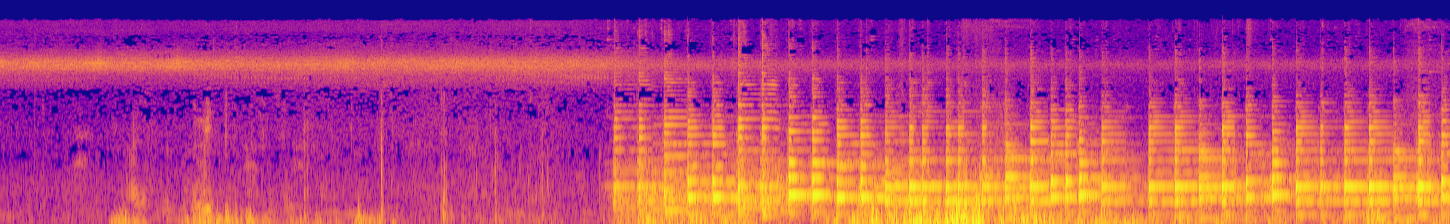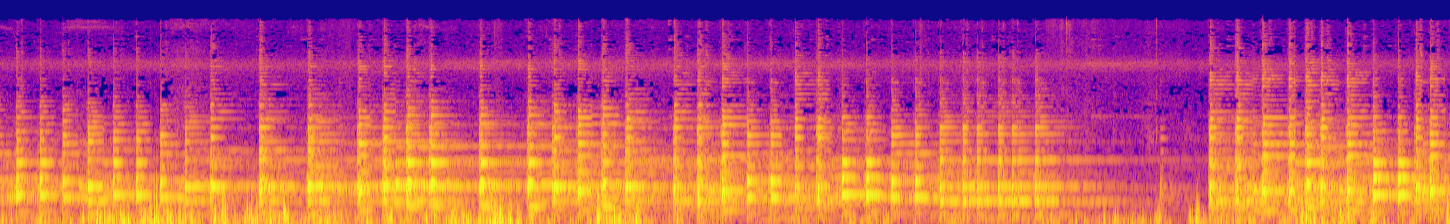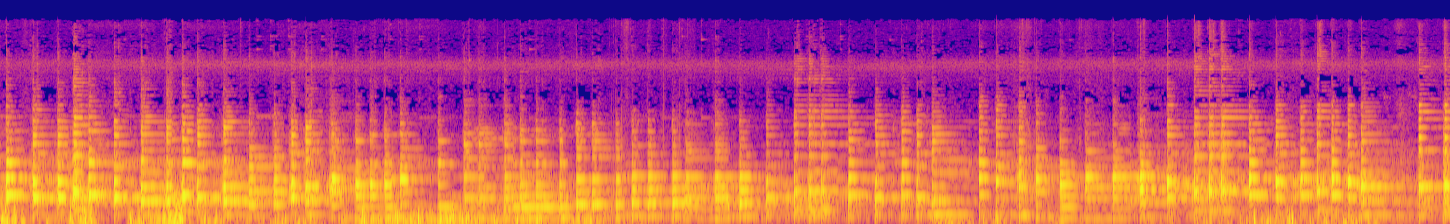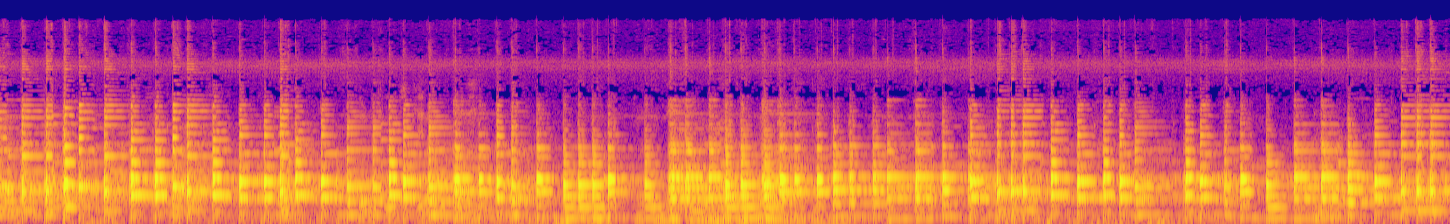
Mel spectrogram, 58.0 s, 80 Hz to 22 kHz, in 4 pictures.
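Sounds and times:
plucked rubab melody: 6.0s - 58.0s.

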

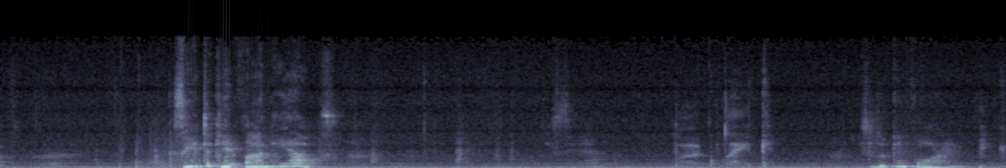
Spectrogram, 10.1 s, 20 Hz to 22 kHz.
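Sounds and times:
faint whispering: 5.4s - 6.2s, 6.8s - 7.8s.

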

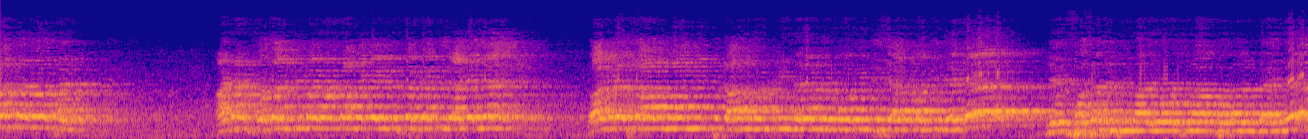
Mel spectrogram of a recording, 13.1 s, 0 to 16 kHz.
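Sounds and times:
man chanting drawn-out calls: 2.2s - 13.0s.

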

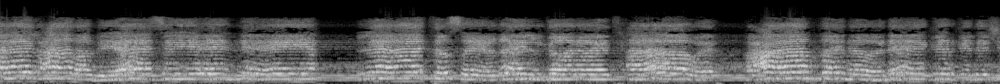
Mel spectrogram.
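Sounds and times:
ornamented vocal line: 0.0s - 10.0s.

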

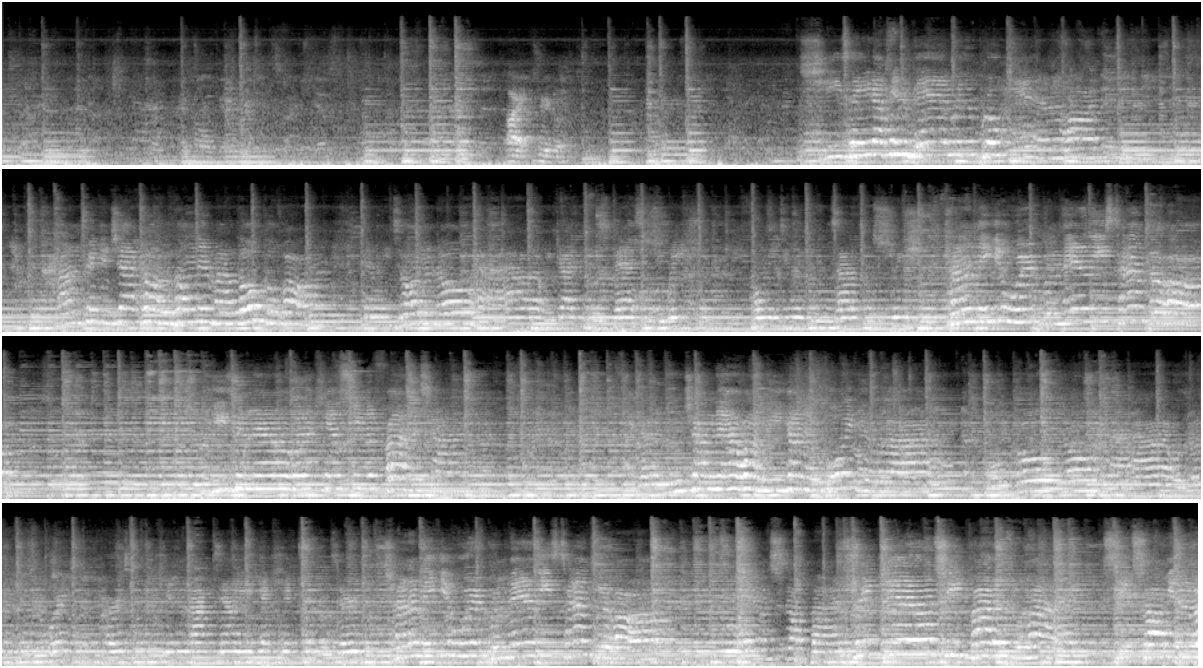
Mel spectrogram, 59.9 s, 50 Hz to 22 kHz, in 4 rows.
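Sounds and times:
acoustic guitars playing: 0.0s - 59.9s
man singing: 9.9s - 36.6s, 37.2s - 59.9s.

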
